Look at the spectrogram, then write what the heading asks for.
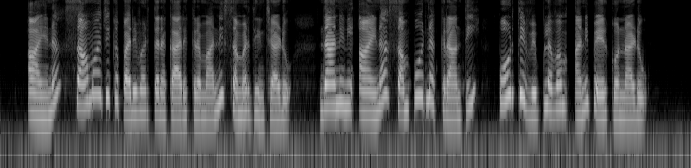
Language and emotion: Telugu, neutral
